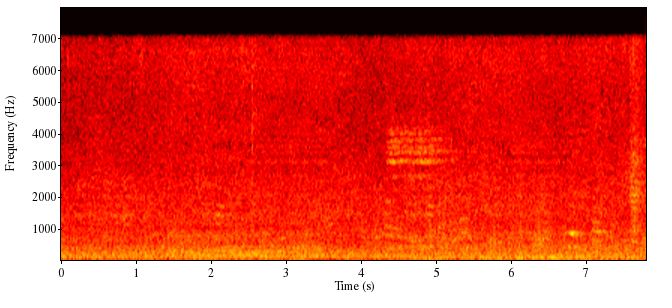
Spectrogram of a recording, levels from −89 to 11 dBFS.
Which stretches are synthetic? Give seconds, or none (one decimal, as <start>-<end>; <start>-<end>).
2.6-3.6; 6.0-6.8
